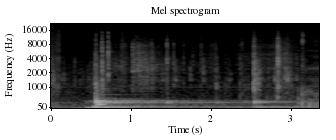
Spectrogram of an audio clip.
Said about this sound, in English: I'm wearing the headphones I said I wasn't going to wear and I'm going to take them off now. Hopefully it doesn't make too much noise.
